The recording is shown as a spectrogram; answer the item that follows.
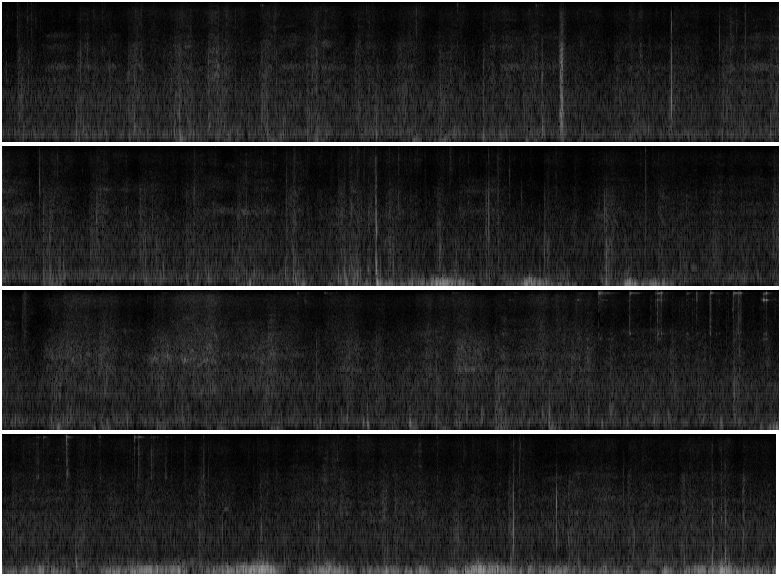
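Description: Footsteps walking on a dirt forest trail, a steady patter of small crunches and clicks. Low thumps and rumbles hit the microphone for a few seconds past the middle and again through the last several seconds.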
